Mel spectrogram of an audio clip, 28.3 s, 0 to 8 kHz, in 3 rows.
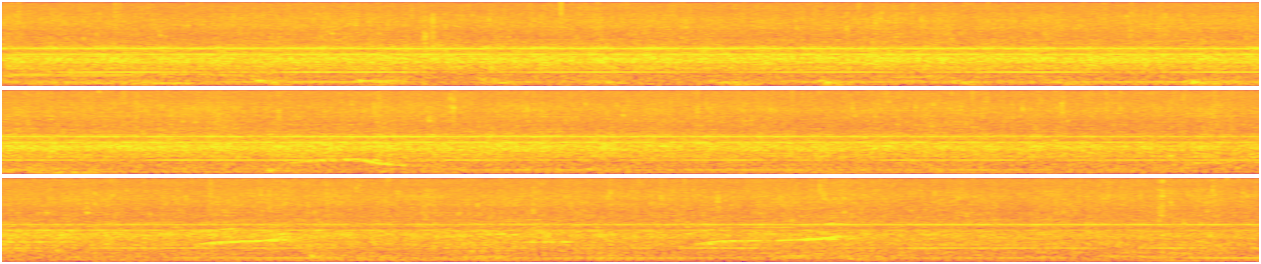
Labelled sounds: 24.9	25.2	humpback whale, 0.78 to 0.88 kHz

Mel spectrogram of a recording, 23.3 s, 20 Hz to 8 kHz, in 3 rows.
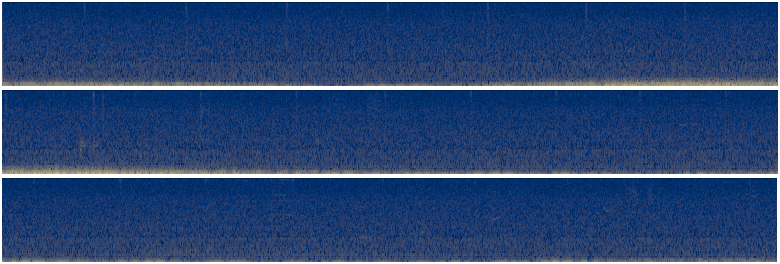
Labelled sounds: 18.2	18.5	Pacific white-sided dolphin, 7.2 to 7.5 kHz

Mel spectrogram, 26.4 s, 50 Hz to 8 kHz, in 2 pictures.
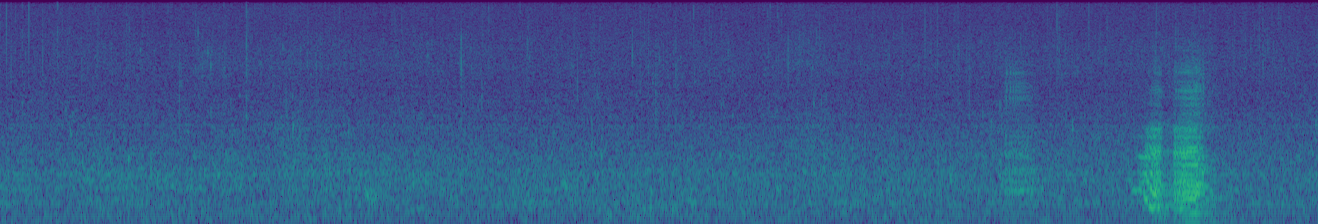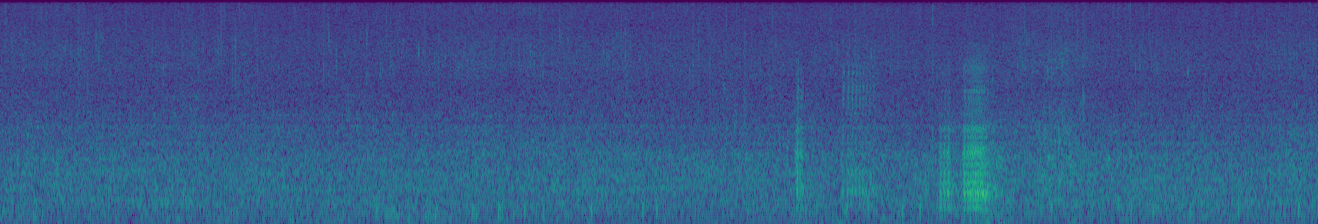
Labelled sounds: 10.1	10.3	croaking sound likely from a nearby submerged object, 2.2 to 2.4 kHz
11.4	11.6	croaking sound likely from a nearby submerged object, 0.81 to 1.1 kHz

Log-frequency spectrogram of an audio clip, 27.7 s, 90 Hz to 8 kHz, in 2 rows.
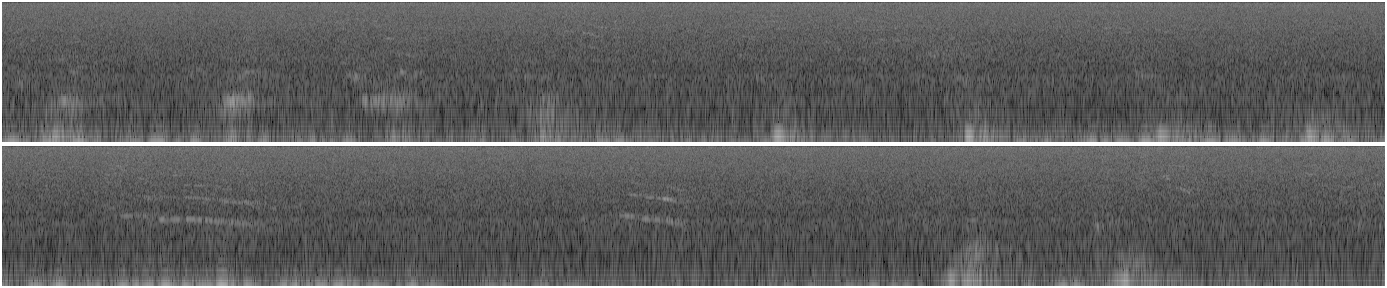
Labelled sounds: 15.0	16.5	humpback whale, 0.80 to 1.6 kHz
20.0	20.6	humpback whale, 0.80 to 1.6 kHz

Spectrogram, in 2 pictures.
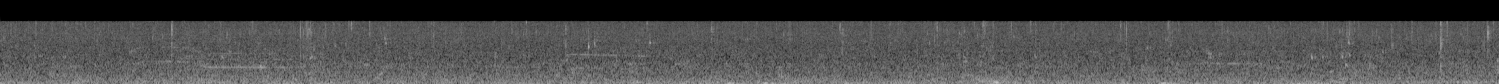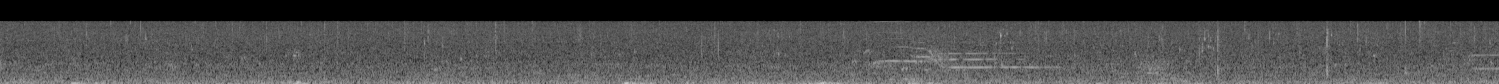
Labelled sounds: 2.0	2.4	killer whale, Bigg's (transient), 0.78 to 1.7 kHz
5.7	6.2	killer whale, Bigg's (transient), 1.4 to 1.6 kHz
23.7	25.0	killer whale, Bigg's (transient), 0.78 to 7.7 kHz
29.7	29.9	killer whale, Bigg's (transient), 1.3 to 1.6 kHz

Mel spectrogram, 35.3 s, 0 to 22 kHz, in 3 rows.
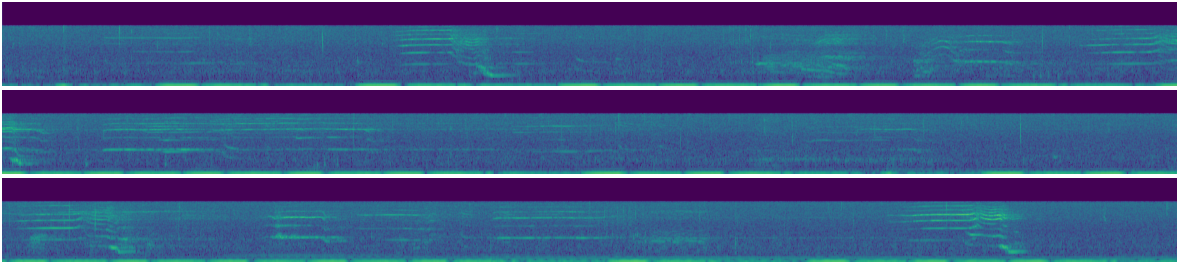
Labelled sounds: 3.9	5.2	killer whale, southern resident, call S01, 0.22 to 8.0 kHz
7.5	8.1	killer whale, southern resident, J pod, call S04, 0.35 to 2.1 kHz
8.1	8.6	killer whale, southern resident, 0.27 to 5.7 kHz
9.5	10.2	killer whale, southern resident, call S16, 0.84 to 5.2 kHz
10.8	12.3	killer whale, southern resident, call S01, 0.22 to 8.0 kHz
12.7	15.6	killer whale, southern resident, 0.44 to 8.0 kHz
16.8	18.4	killer whale, southern resident, call S01, 0.84 to 5.4 kHz
23.5	25.1	killer whale, southern resident, call S01, 0.27 to 8.0 kHz
26.2	27.0	killer whale, southern resident, call S17, 0.84 to 7.8 kHz
27.0	27.8	killer whale, southern resident, call S16, 0.84 to 5.8 kHz
27.7	28.4	killer whale, southern resident, 0.40 to 4.8 kHz
28.4	29.8	killer whale, southern resident, call S17, 0.98 to 7.5 kHz
29.9	30.6	killer whale, southern resident, J pod, call S04, 0.62 to 5.3 kHz
32.3	33.9	killer whale, southern resident, call S01, 0.13 to 8.0 kHz

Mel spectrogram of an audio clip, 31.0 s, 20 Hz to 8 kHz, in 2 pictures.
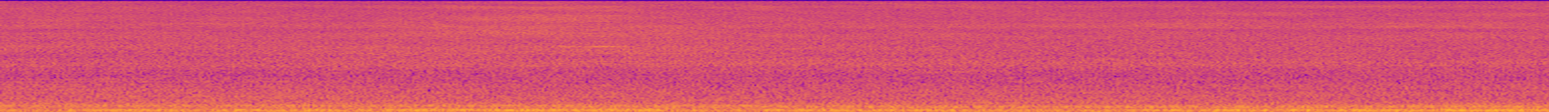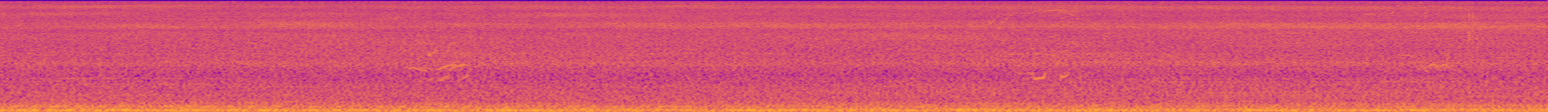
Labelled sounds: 25.7	26.3	killer whale, 4.8 to 6.1 kHz

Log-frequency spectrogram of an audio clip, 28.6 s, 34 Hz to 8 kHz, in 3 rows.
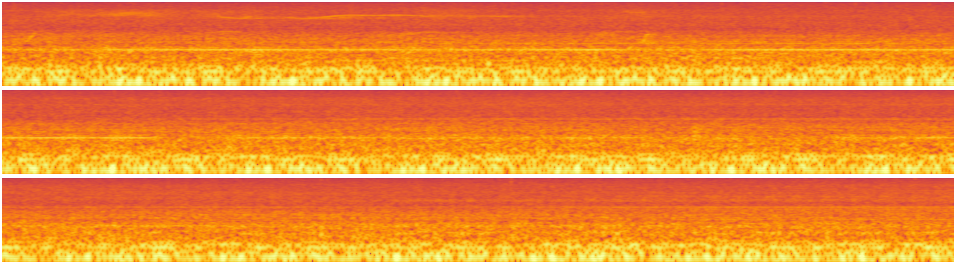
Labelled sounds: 2.8	4.5	killer whale, southern resident, 2.5 to 5.4 kHz
6.1	6.6	killer whale, southern resident, 2.8 to 4.7 kHz

